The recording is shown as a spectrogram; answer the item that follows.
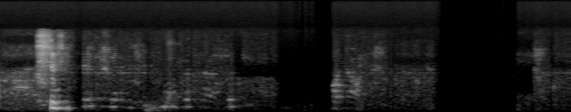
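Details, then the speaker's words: Laryngectomy patient after laryngeal cancer, using an electrolarynx held under the chin whose vibration becomes voice. Short phrases in a flat, buzzy, mechanical voice with unchanging pitch, hard to understand: electrolarynx speech. "este aparato vibra y esa vibración se transforma en voz y aquí tengo un vídeo para que veáis también un ejemplo de cómo suena este tipo de voz"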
